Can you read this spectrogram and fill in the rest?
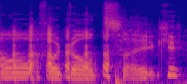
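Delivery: laughing, drawn-out groan of disbelief; laughing exasperation. Real, not acted. Friend hearing a silly goose fanfic idea, laughing in exasperation. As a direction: laugh through the words, slow and loud.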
